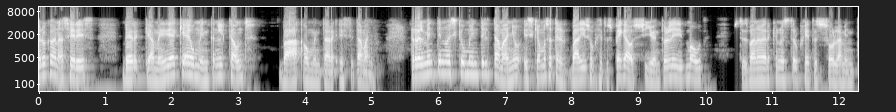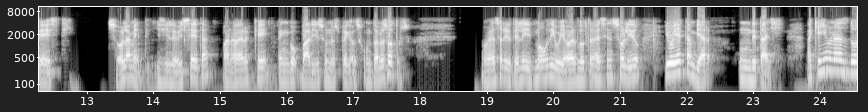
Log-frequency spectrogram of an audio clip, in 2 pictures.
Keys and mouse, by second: 3.0-9.4 drag, 9.4 Tab, 10.6-14.2 middle drag, 14.4 z, 14.8-20.4 middle drag, 19.2 Tab, 19.9 z, 20.7-22.4 middle drag, 22.5-24.5 middle drag.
